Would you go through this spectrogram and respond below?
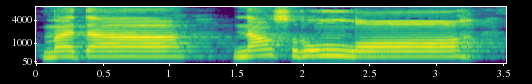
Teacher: अल्लाह से पहले अगर पेश आ जाए तो अल्लाह हैवी यानी कि पुर पड़ा जाता है।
